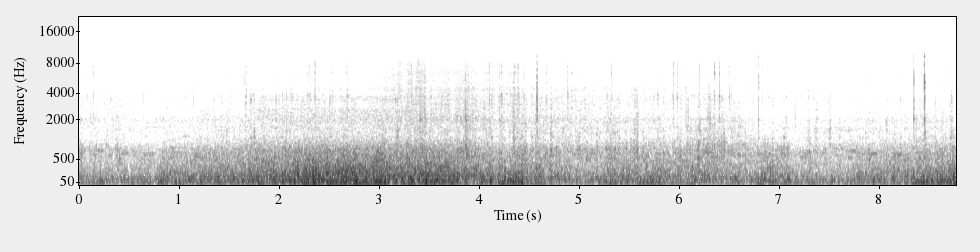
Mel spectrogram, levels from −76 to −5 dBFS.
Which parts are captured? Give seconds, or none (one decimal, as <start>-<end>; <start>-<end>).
0.0-6.6; 7.2-8.8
